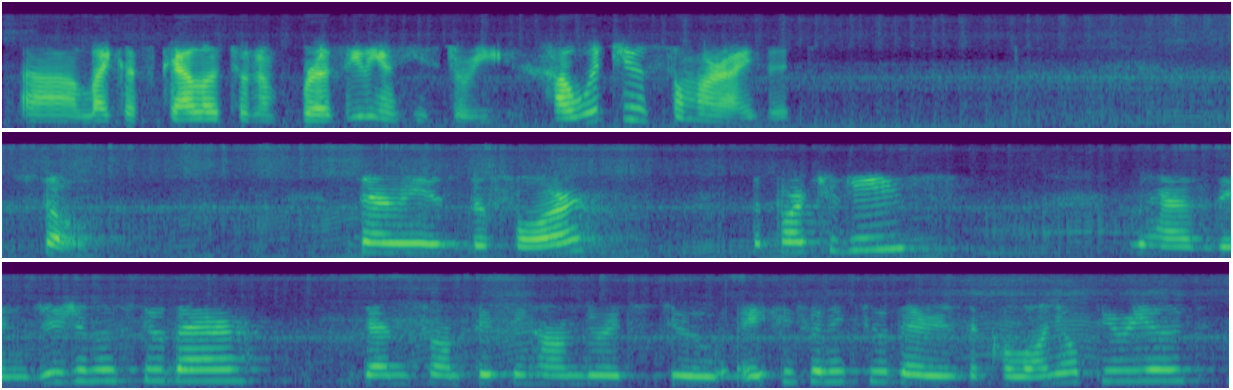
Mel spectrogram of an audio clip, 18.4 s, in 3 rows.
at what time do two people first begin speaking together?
none

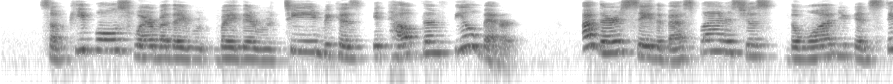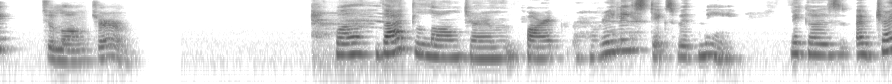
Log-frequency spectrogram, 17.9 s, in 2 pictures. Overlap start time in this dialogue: none

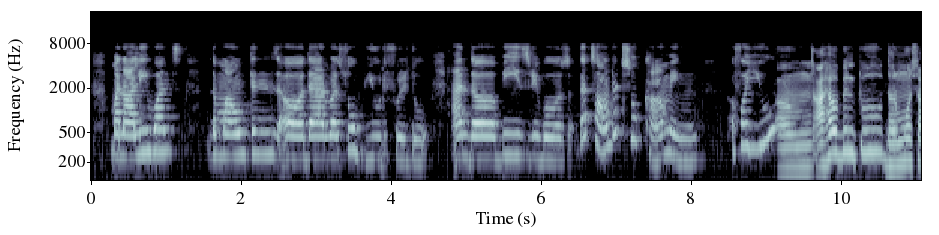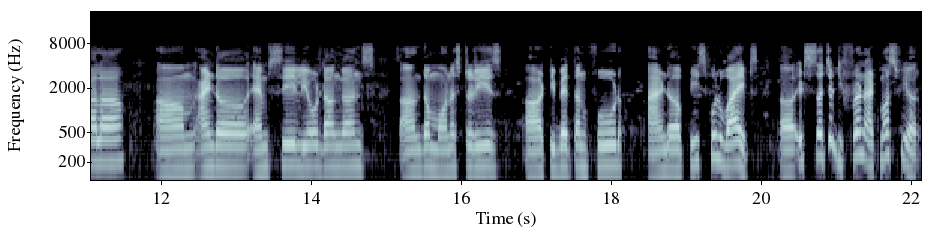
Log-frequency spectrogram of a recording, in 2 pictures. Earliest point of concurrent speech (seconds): none

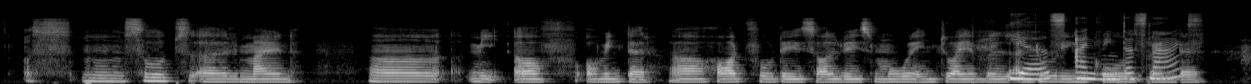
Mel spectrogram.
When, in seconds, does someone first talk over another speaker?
10.1 s

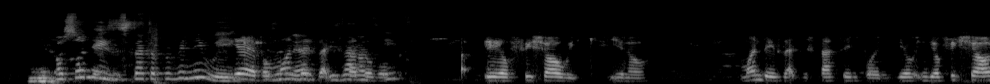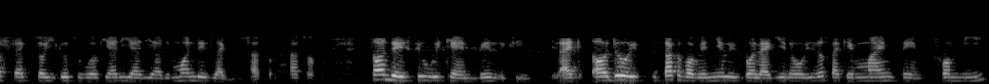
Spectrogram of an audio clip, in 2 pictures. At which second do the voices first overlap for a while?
2.2 s

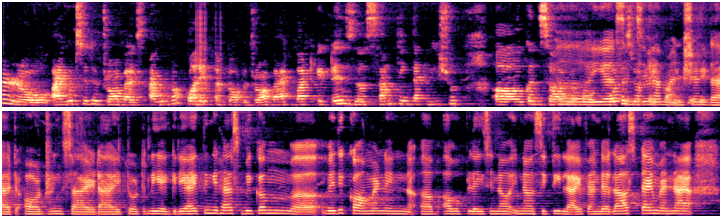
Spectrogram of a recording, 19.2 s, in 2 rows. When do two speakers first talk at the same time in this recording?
7.3 s

